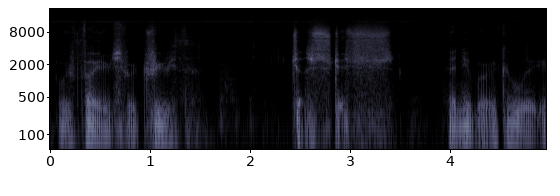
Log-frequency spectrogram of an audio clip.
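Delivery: hushed, breathy, fake deep child voice. Mocking a kid in a film as too cartoonish, in his put-on deep voice. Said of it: "that deep voice he was trying to put on as a kid".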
